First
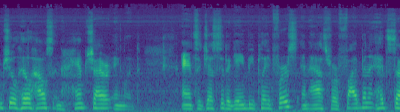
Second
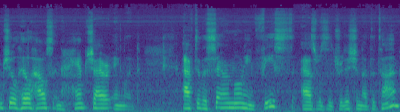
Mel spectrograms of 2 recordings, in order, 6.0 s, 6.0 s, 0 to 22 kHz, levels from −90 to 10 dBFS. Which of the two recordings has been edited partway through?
first; 1 cut; at 2.7 s

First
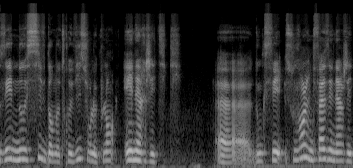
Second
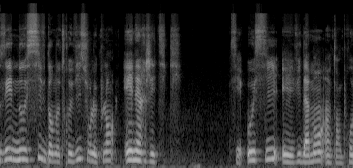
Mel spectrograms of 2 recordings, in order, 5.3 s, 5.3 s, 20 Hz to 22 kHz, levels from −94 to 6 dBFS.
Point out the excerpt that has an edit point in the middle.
first; 1 cut; at 3.2 s

